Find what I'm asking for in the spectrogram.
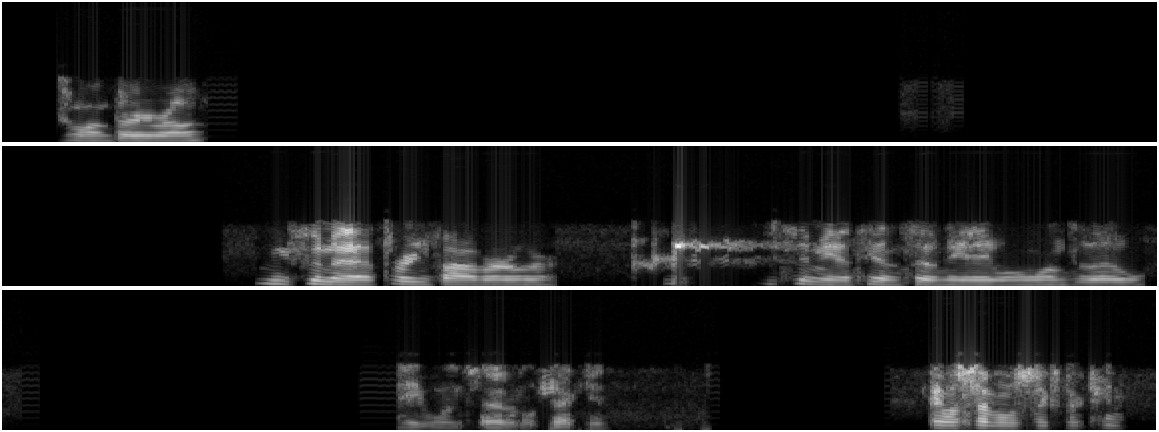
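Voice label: Police Dispatch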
